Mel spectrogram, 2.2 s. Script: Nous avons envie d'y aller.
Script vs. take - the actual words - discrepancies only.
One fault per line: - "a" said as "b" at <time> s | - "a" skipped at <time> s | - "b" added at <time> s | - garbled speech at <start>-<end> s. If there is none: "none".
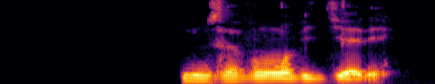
none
